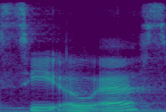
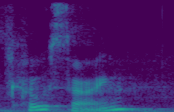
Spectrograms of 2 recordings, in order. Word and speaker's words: cosine: Ca is the cosine, which we abbreviate COS. It's not cos, it's cosine.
